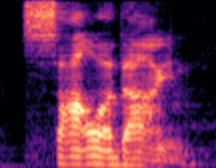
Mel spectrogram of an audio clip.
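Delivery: 'Saladime' said in a put-on California girl accent. Quoting how a brand sheet pronounces a company name: put-on california girl accent. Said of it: "in the most California girl kind of way".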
